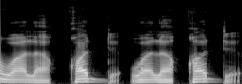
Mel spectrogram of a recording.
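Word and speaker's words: ولقد: Jadi huruf dal dia tidak dikolkolahkan, tidak dipantulkan, walaupun memang pantulnya kecil, tapi tidak terdengar sedikit pun dia mengkolkolahkan huruf dal. Harusnya walaqad wassalna gitu ya, lahumul.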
